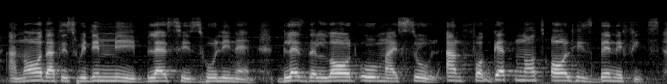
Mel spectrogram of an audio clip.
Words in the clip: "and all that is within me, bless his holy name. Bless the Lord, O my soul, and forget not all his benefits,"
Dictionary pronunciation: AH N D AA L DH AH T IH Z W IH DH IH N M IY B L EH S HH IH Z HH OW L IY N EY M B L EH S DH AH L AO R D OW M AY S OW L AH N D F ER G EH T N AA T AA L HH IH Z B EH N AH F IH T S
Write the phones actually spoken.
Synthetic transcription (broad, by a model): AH N AA L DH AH T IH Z W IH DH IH N M IY B L EH S HH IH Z HH OW L IY N EY M B L EH S DH AH L AO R D OW M AY S OW L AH N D F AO G EH T N AA T AA L HH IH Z B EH N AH F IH T S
